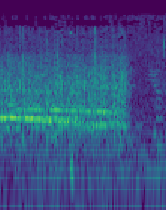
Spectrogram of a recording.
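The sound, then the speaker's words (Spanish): An audience bursts into steady, dense applause for alternative music that holds at an even level for under two seconds, then cuts off abruptly, with a faint sustained tone running beneath the clapping. “Y yo, yo hasta pido un aplauso para la música alternativa, ¿sí o no?”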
